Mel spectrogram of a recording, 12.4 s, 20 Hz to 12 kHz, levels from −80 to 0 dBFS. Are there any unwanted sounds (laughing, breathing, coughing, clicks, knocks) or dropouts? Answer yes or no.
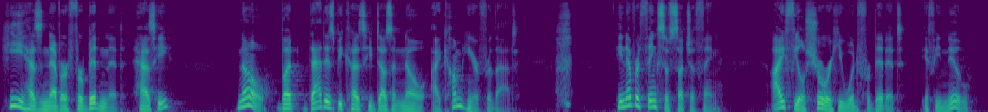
yes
